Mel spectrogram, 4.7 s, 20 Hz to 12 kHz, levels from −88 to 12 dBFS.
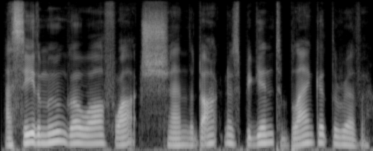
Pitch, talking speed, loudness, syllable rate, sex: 130 Hz, 195 wpm, -19 LUFS, 4.2 syllables/s, male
